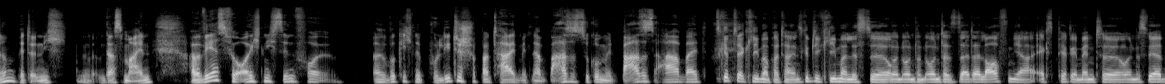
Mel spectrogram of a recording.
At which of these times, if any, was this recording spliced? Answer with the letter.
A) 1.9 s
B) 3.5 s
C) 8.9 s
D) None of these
C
